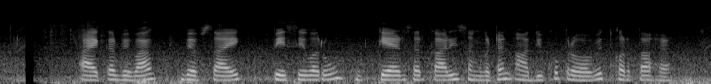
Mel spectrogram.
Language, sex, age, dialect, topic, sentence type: Hindi, female, 18-24, Kanauji Braj Bhasha, banking, statement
